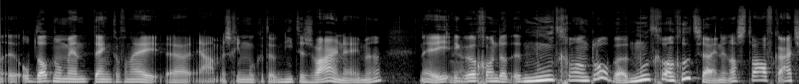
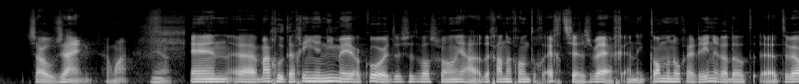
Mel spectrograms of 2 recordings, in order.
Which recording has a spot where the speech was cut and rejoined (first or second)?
second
